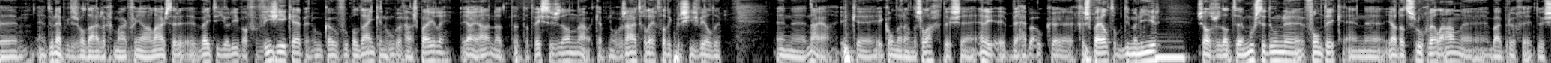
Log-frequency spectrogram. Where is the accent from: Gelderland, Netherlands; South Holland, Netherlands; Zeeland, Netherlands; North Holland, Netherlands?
Zeeland, Netherlands; en ik kom uit Zeeland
